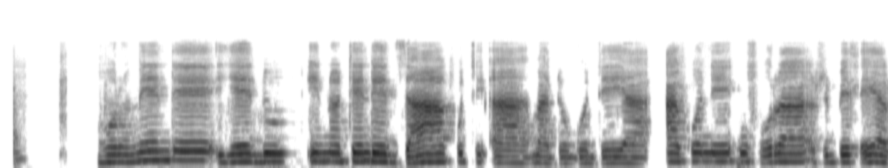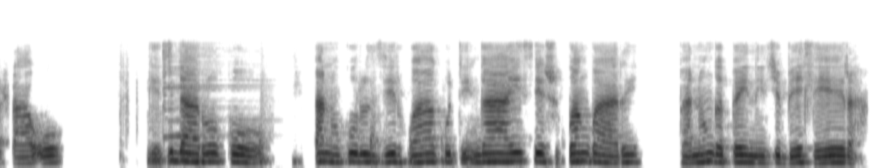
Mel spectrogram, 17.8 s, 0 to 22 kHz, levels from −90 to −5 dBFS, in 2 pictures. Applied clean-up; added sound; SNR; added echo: neural mask model RNNoise.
